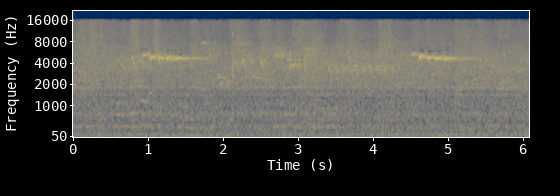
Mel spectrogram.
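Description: Woodland ambience with a bird giving a short, high, slightly falling call twice: about a second in and again past four seconds.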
